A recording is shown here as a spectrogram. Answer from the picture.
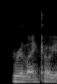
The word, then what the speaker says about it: Kurylenko: Kurylenko, yes, thank you.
